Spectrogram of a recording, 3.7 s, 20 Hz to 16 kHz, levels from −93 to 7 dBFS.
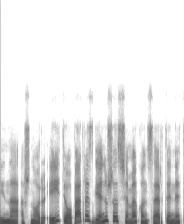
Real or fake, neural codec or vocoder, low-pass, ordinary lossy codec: fake; codec, 16 kHz, 8 kbps, FunCodec, trained on Chinese and English, 25 frames a second; 7.2 kHz; Opus, 24 kbps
